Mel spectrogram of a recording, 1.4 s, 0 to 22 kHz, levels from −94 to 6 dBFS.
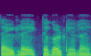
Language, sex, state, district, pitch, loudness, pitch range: Marathi, male, Maharashtra, Pune, 120 Hz, -16 LUFS, 120-125 Hz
